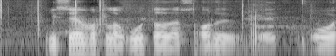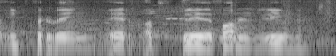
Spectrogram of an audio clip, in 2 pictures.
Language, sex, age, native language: Icelandic, male, 18-19, Icelandic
